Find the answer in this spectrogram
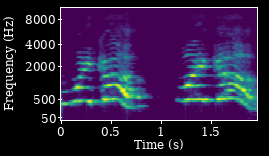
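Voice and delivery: put-on very high, loud, young-sounding pleading shout.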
